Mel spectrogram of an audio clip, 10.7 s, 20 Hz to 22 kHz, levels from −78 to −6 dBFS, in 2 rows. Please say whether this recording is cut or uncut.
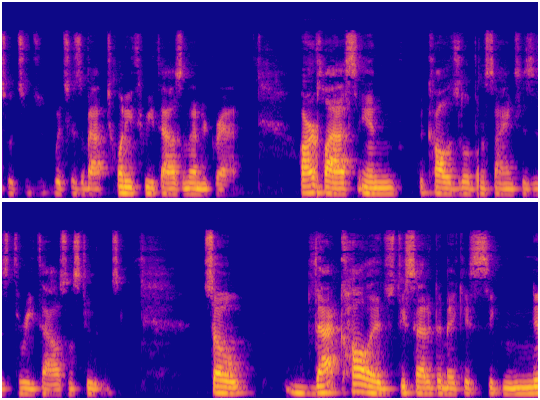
cut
